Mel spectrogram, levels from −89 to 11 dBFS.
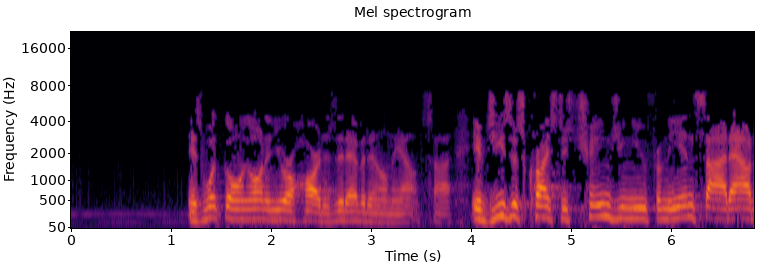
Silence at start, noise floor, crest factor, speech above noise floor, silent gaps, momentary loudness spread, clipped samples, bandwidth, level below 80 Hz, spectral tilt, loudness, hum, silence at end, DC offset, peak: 1.2 s; -66 dBFS; 22 dB; 39 dB; none; 13 LU; under 0.1%; 7.2 kHz; -68 dBFS; -4.5 dB/octave; -27 LUFS; 60 Hz at -65 dBFS; 0 s; under 0.1%; -6 dBFS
